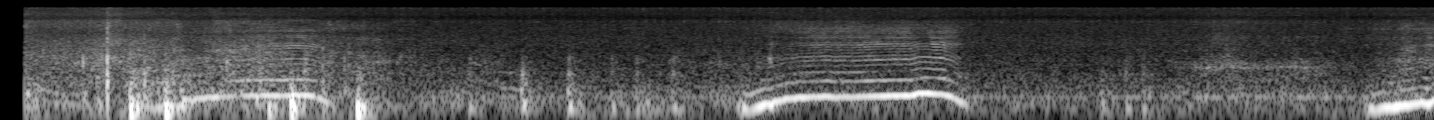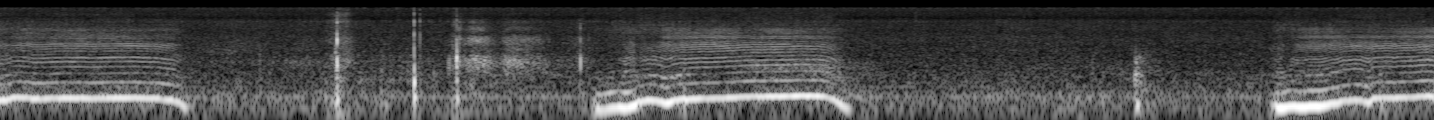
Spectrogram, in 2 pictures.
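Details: A tired domestic cat snoring loudly indoors: long nasal rising-then-level tones about every three seconds, each lasting around a second, with clicks between breaths and quiet room background.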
